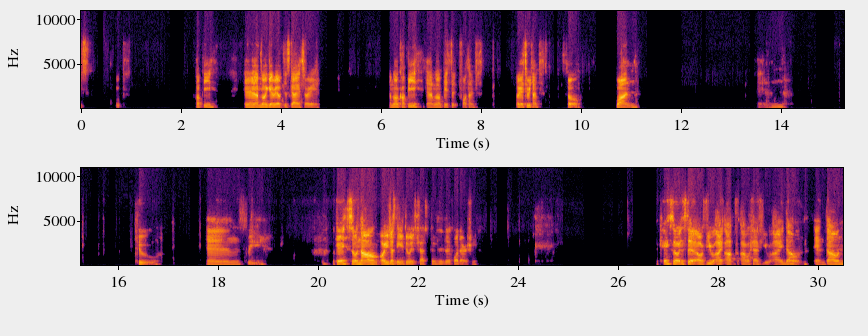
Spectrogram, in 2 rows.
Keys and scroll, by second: 2.2 ctrl+c, 6.7 ctrl+v, 7.4 ctrl+z, 8.1 ctrl+c, 9.8 ctrl+BackSpace, 10.4 ctrl+v, 11.2 ctrl+BackSpace, 11.6 ctrl+z, 13.0 ctrl+z, 15.2 ctrl+BackSpace, 16.2 ctrl+v, 17.5 ctrl+BackSpace, 18.4 ctrl+c, 19.0 ctrl+v, 23.9 ctrl+Right, 24.1 ctrl+Right, 25.4 ctrl+BackSpace.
